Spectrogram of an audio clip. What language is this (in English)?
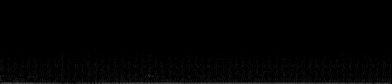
Norwegian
